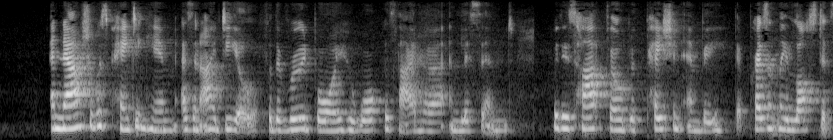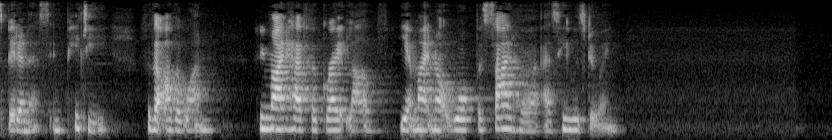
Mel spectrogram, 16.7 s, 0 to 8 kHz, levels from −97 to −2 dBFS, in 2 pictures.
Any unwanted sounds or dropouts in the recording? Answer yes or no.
no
